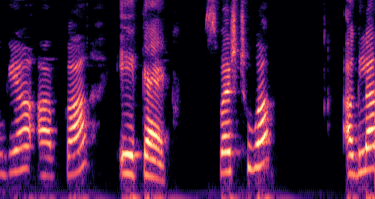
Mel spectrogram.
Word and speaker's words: एकैक: उच्चारण पर भी आप लोग ध्यान रखेंगे, एकाएक नहीं पढ़ लेंगे, ये क्या है, एकैक है।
